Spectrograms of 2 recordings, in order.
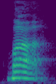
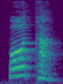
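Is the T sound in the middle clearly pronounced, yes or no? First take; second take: no; yes. First: The word is said with a British accent. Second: The word is said with a Cameroonian accent. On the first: This is how British people say it. "In British, you would call it butter" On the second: This is how people in Cameroon say it. "in Cameroon they say bot ah"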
